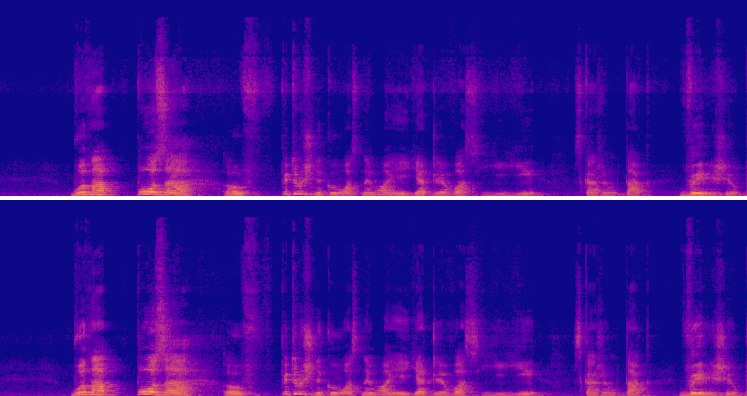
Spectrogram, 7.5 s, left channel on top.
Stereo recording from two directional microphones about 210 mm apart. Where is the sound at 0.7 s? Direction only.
25° right (ahead or behind).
